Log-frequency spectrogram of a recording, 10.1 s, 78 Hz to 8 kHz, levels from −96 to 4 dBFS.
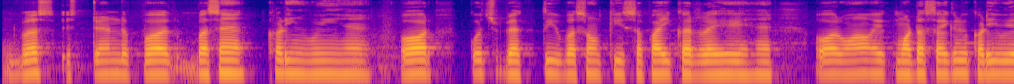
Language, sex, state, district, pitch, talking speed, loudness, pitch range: Hindi, male, Uttar Pradesh, Ghazipur, 140 Hz, 135 wpm, -20 LUFS, 140-145 Hz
